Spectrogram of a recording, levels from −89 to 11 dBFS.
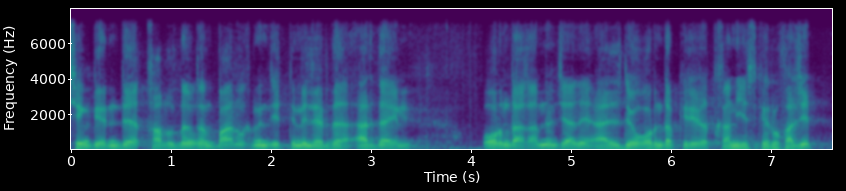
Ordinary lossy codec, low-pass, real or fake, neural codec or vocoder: none; 7.2 kHz; fake; codec, 16 kHz, 2 kbps, X-Codec, HuBERT features, trained on general audio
